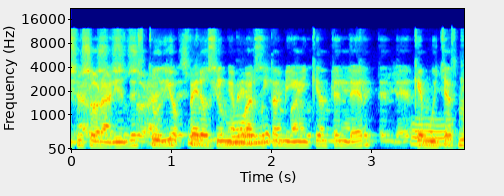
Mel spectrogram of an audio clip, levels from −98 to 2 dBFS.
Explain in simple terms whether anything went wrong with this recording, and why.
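Something did go wrong. This speech has echo with no canceller, all the way through. The far end played the call on a loudspeaker, and its microphone picked it back up. Nothing removed it. So every phrase returns about half a second later as a quieter, thinner copy.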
